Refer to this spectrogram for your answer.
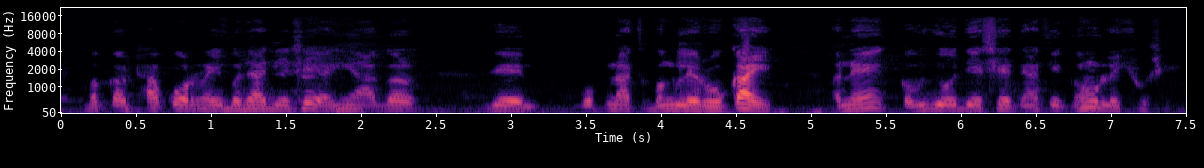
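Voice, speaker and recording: Recorded dry and close with no echo, a man with a normal speaking voice talks at a fairly high pitch with fairly even intonation. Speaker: interviewed local resident. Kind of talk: street interview.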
